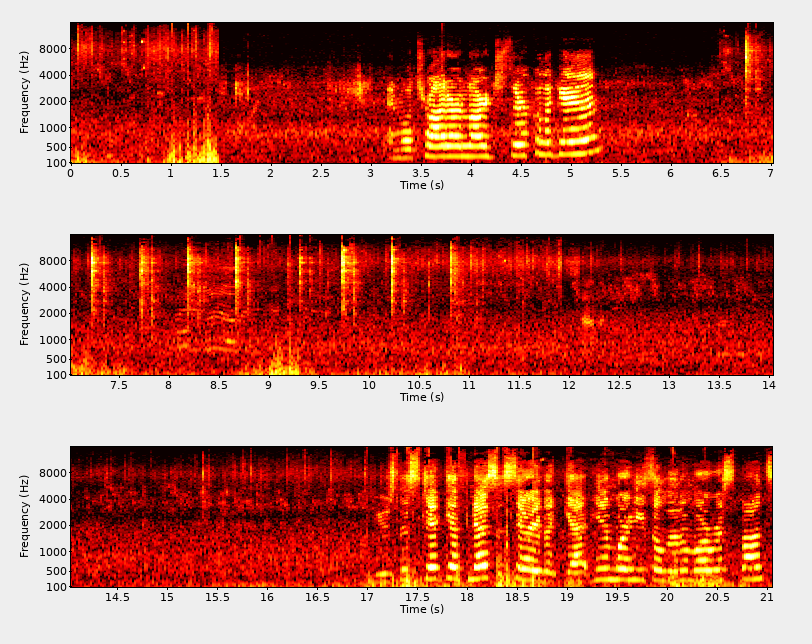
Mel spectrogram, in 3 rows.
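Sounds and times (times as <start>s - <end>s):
steady outdoor hiss: 0.0s - 21.0s
horse hoofbeats on sand: 6.8s - 13.4s.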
